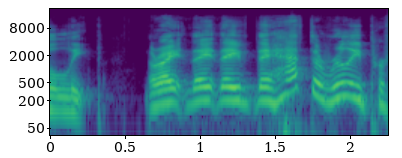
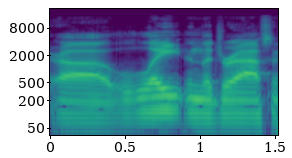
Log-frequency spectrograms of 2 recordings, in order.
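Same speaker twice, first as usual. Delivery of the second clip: ordinary delivery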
